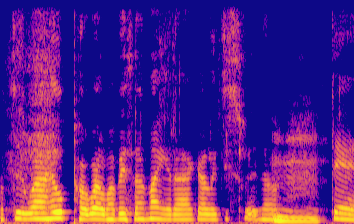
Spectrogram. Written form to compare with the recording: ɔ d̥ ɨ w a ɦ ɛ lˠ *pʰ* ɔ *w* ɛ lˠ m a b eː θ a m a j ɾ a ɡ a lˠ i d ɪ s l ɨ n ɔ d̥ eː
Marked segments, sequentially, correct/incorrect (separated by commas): correct, correct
